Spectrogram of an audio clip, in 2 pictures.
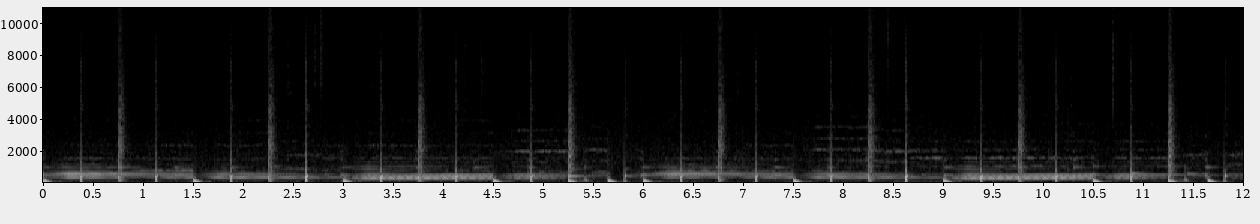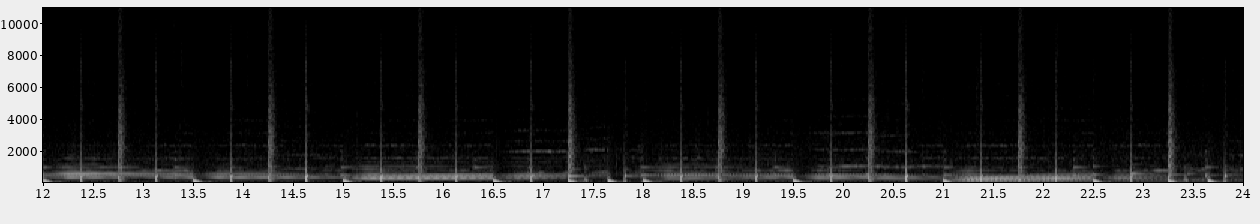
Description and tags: Lofi sounding beat/loop.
